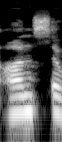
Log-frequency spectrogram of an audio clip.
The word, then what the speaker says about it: answer: And W before an R, like right or wrong, often an S. Sometimes, not always, here sword and answer, we don't say the W.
